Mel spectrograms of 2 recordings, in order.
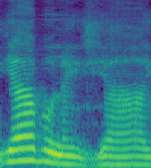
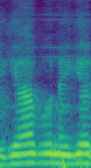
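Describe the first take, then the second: First: Drawn out very slowly and tenderly, یا بنیا lingering; fond father calling his little son; affectionate. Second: Said in the usual way. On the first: Shown as a demonstration. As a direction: call the son lovingly, stretching یا بنیا. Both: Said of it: "لاڈ پیار سے".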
